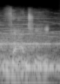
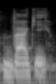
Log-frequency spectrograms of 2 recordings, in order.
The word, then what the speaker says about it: Vaggie: It's why I named you after the best thing ever, Vaggie. Actually, it's pronounced Vaggy.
